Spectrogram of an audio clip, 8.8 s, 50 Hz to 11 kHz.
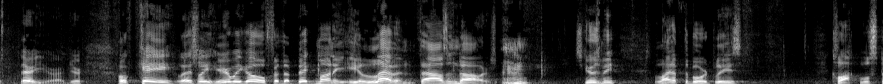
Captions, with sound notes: OK, very good. There you are, dear. OK, Leslie, here we go. For the big money, $11,000. [clears throat] Excuse me. Light up the board, please.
